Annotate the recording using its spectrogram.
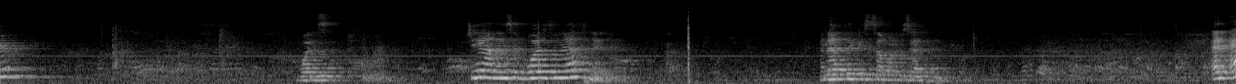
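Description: A woman sings into a microphone in a large hall.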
